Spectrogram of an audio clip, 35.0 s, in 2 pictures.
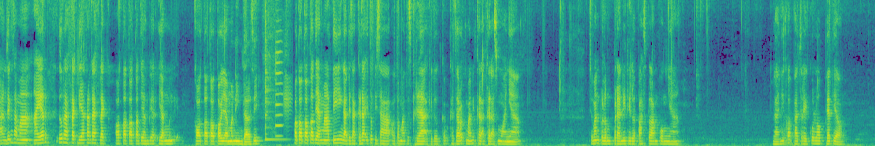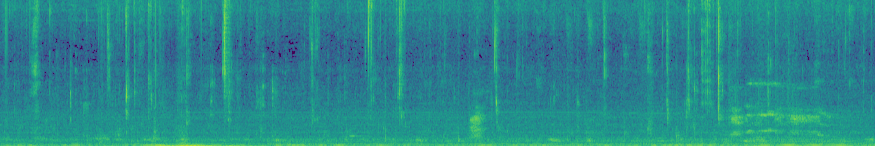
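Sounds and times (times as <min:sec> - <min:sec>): person chewing: 0:17.3 - 0:35.0.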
